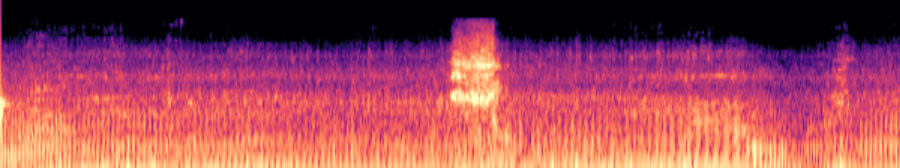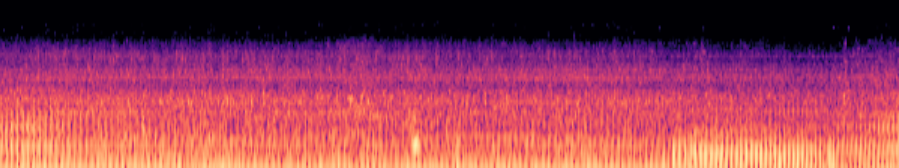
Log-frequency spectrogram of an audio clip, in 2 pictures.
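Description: Honda Tiger single-cylinder motorcycle engine running steadily under way. About ten seconds in its pitch falls and drops away briefly, then picks up again. A short, loud, high-pitched sound stands out about six seconds in.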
